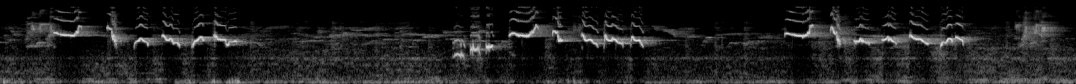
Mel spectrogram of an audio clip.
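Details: Oriental magpie-robin singing with beak wide open in a fiery burst: three bursts of loud, clear whistled notes with sharp rising and falling slurs, each burst a quick run of about six to eight phrases separated by short pauses.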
